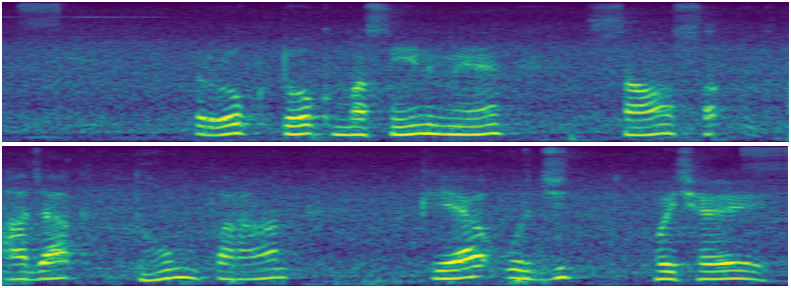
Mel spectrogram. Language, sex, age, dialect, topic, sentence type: Maithili, male, 18-24, Bajjika, agriculture, statement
